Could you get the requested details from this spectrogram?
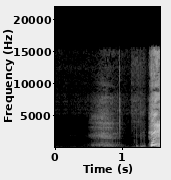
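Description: A sharp breathy intake, then the loud explosive start of a sneeze. A sneeze during a cold.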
